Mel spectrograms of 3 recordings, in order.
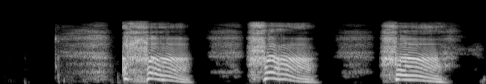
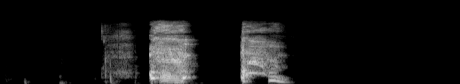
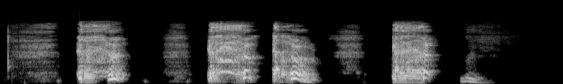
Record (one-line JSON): {"exhalation_length": "4.9 s", "exhalation_amplitude": 29655, "exhalation_signal_mean_std_ratio": 0.63, "cough_length": "4.6 s", "cough_amplitude": 31415, "cough_signal_mean_std_ratio": 0.35, "three_cough_length": "5.6 s", "three_cough_amplitude": 32767, "three_cough_signal_mean_std_ratio": 0.51, "survey_phase": "beta (2021-08-13 to 2022-03-07)", "age": "65+", "gender": "Male", "wearing_mask": "No", "symptom_runny_or_blocked_nose": true, "symptom_headache": true, "symptom_onset": "12 days", "smoker_status": "Ex-smoker", "respiratory_condition_asthma": false, "respiratory_condition_other": false, "recruitment_source": "REACT", "submission_delay": "3 days", "covid_test_result": "Negative", "covid_test_method": "RT-qPCR"}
